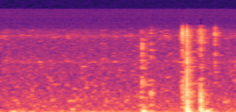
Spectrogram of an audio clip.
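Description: A few faint, sharp clicks of computer input during editing, coming in the second half, the loudest just before the end.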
